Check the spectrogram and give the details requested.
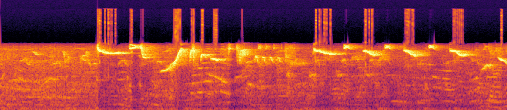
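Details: Oriental magpie-robin (kacer) singing in lively 'gacor' style: a rapid run of clear, high whistled phrases with sharp upslurs and downslurs, bursts of varied notes and short pauses, over faint background hiss.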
